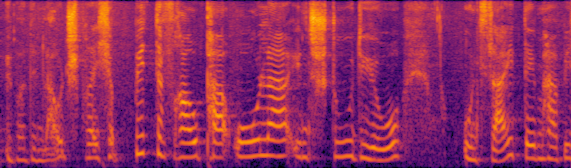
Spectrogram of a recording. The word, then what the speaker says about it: Paola: und jetzt frage ich Sie aber, wie spricht man Sie richtig aus? Denn Sie werden ein Leben lang schon mit Paola angesprochen. Ich kenne die Aussprache anders. – Sie auch. – Das heißt, ja. Zu Hause hat man zu Ihnen Paola gesagt.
